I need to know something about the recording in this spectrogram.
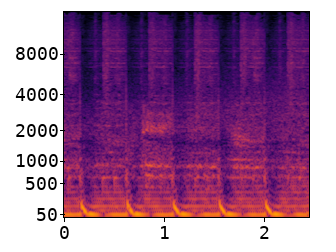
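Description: Techno music from a DJ set: a four-on-the-floor kick drum about twice a second over a steady bass, with hi-hats and a short synth stab.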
